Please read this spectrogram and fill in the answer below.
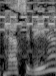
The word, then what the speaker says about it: Pasadena: Leah in Pasadena.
